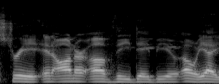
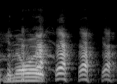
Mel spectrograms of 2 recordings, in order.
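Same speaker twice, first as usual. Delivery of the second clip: laughing; 4 semitones higher, 9 dB louder, much slower than usual. Real, not acted. Laughing, slow mock threat.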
